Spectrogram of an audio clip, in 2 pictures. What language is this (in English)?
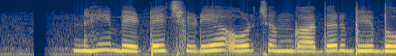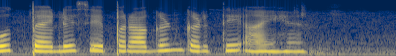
Hindi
